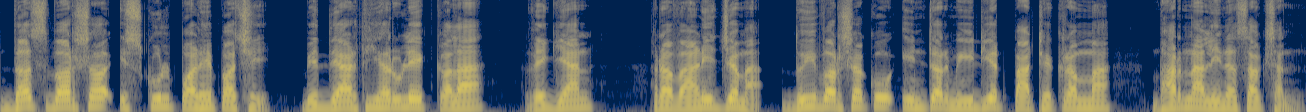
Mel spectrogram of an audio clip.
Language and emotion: Nepali, neutral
